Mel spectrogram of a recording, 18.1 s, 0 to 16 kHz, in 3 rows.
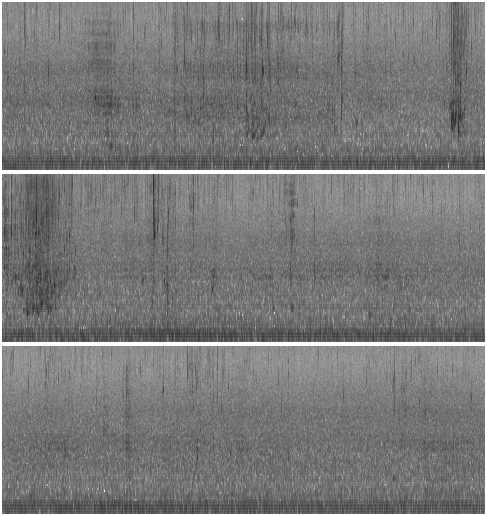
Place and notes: Beach for Dogs, Gdańsk, Poland - (845 AB MKH) Calm waves at the beach for dogs
Recording of waves at the beach. This has been done simultaneously on two pairs of microphones: MKH 8020 and DPA 4560.
This one is recorded with a pair of Sennheiser MKH 8020, 17cm AB, on Sound Devices MixPre-6 II.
